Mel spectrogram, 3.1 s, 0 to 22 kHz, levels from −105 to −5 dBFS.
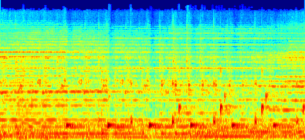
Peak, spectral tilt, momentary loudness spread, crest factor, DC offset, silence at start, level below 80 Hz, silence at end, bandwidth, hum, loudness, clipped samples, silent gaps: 0 dBFS; -5 dB/octave; 1 LU; 16 dB; under 0.1%; 0 s; -36 dBFS; 0 s; 15.5 kHz; none; -16 LUFS; under 0.1%; none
